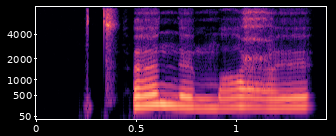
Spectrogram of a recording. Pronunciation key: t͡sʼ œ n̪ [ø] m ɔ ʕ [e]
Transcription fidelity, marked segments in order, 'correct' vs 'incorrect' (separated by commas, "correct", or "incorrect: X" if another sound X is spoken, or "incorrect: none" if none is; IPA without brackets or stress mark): correct, incorrect: ø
